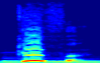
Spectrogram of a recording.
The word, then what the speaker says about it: Kefa: Cefas, para nosotros, hermanitos, así se pronuncia Cefas, en hebreo Kefa, y empieza con K.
